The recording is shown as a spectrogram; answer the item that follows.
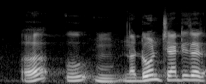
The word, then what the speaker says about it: Om: And now I will tell you that ‘OM’ is made of three things together. A-U-and Mmm. Not M. Mmm. A U Mmm.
